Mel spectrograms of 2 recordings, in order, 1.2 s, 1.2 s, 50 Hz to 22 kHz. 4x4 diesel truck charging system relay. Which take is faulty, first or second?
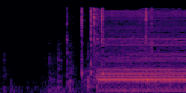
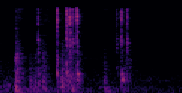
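first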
